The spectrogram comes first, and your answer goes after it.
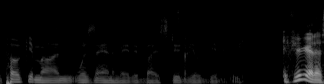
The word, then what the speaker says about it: Ghibli: In a world where Pokemon was animated by Studio Ghibli. No. First off, I don't have the energy. Secondly, I fucked up because it's actually pronounced Ghibli. Ghibli.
